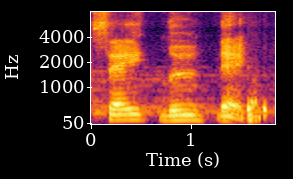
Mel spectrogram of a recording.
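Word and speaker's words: Selûne: Well, it says here it's pronounced Say-Lu-Ne. They've got it spelled out that way. Your phone's dead. Selene.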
